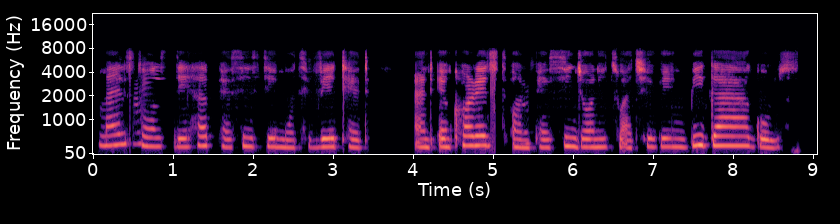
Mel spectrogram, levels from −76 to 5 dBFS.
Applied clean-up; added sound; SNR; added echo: neural mask model Resemble Enhance denoiser.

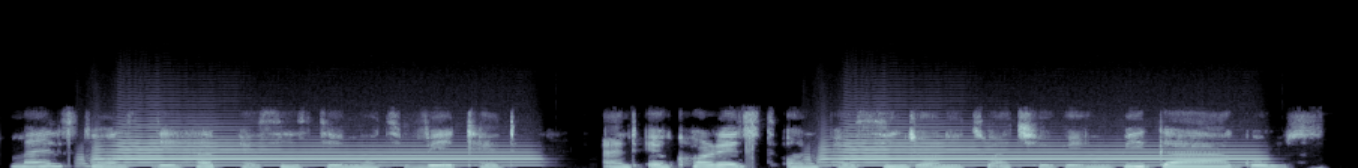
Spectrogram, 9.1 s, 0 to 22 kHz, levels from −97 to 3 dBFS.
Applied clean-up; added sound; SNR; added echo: none; Trumpet; 1 dB; none.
